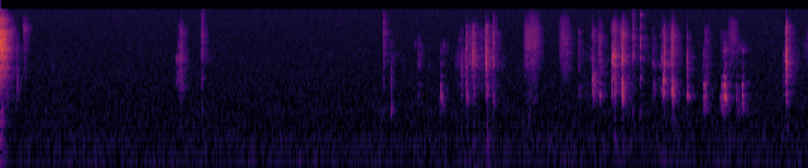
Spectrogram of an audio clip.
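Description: Computer keyboard typing and clicking: two single clicks a few seconds apart, then an irregular run of quick keystrokes through the second half.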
